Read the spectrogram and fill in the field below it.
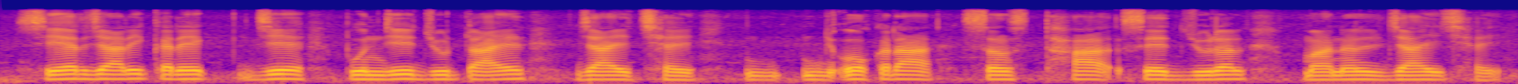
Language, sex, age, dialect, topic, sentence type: Magahi, male, 18-24, Western, banking, statement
